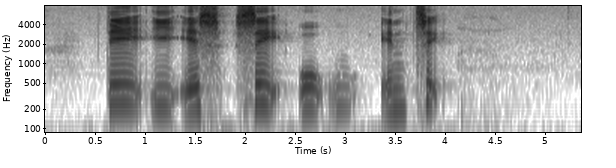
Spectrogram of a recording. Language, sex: Danish, female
